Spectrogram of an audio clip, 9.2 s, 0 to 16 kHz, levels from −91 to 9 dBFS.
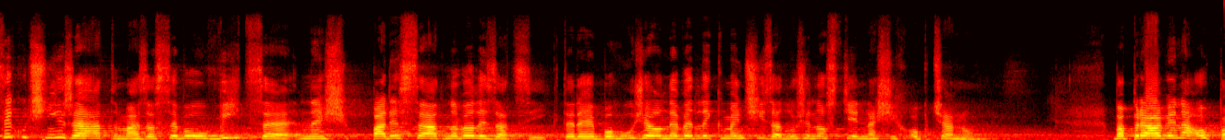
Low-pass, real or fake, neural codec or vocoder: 14.4 kHz; fake; vocoder, 44.1 kHz, 128 mel bands every 512 samples, BigVGAN v2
